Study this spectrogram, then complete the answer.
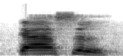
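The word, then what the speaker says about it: castle: टी टी इन कास्टल कास्टल टी कौन हो कैसल कैसल T silent रोच obviously T कौन हो साइलेंट रोच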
